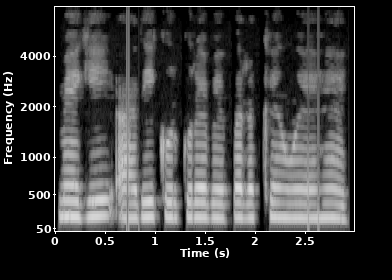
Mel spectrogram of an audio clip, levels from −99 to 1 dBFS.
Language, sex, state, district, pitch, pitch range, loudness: Hindi, female, Bihar, Sitamarhi, 195 Hz, 190-205 Hz, -21 LUFS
